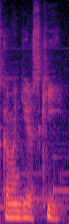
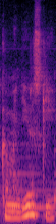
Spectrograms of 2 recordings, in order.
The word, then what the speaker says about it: Komandirskie: characters in English it's ie it's it is pronounced its commandeers key although in Russian you know word it's pronounced commandeers key here not command us key but come on dear skier that's the only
